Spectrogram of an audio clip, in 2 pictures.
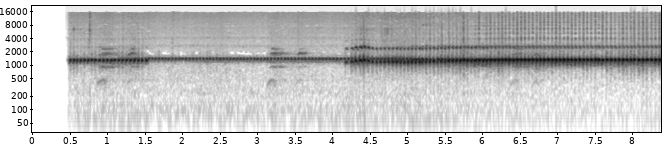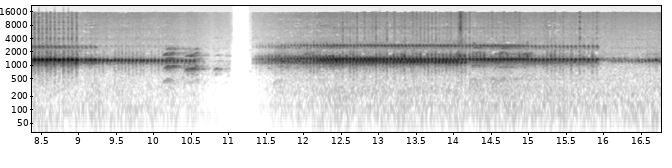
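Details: European green toad. European green toads produce sustained, melodious trills at a steady mid pitch, each running several seconds before a brief pause. At times two toads trill together, their voices overlapping at slightly different pitches.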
